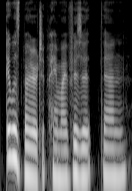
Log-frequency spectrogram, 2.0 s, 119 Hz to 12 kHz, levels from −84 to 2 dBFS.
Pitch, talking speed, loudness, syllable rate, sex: 180 Hz, 240 wpm, -18 LUFS, 6.1 syllables/s, female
